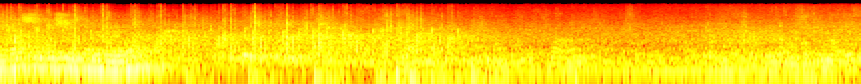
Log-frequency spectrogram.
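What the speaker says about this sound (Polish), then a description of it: "Wielkie brawa dla dziewczyn." Audience applause for a girls' primary school football team at a district youth football final, steady clapping under a loud announcer's voice and crowd noise throughout.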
